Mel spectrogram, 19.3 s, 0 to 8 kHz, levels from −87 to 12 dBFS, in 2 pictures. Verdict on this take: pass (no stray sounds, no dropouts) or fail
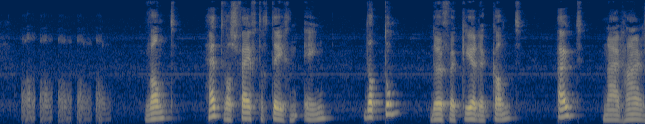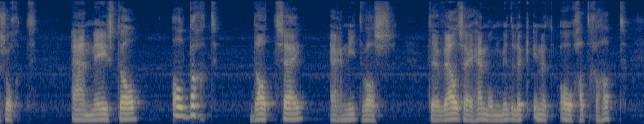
fail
